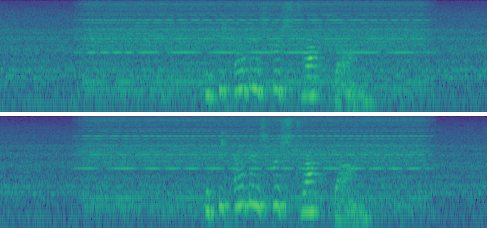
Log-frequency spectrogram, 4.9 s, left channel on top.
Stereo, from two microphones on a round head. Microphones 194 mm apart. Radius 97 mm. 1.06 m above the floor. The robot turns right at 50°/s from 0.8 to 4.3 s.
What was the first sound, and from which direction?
A woman speaking, 125° right.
